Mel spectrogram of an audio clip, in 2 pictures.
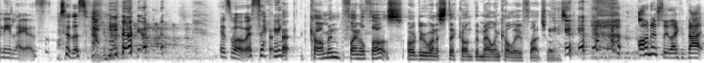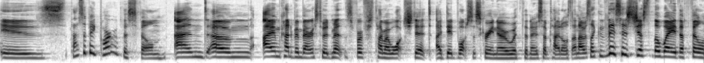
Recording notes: An edition recorded live at Edinburgh International Film Festival 2022. The Cineskinny was recorded in front of a live studio audience. Recorded at Codebase.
